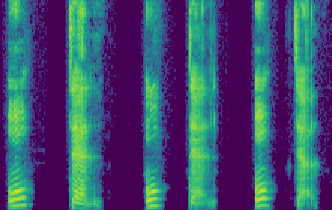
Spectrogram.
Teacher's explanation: Because in French, we don't pronounce the H.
